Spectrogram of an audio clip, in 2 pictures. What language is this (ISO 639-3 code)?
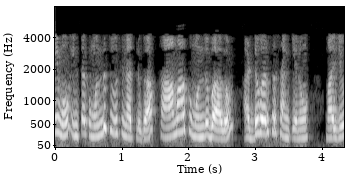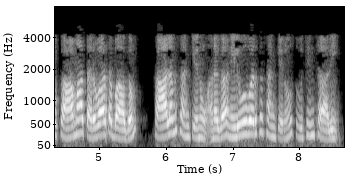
tel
